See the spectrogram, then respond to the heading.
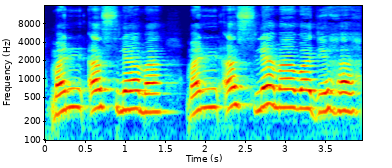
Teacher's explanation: നൂൻ സാക്കിനയ്ക്ക് ശേഷം ഇദ്ഹാറിൻ്റെ ലെറ്ററായിട്ടുള്ള ഹംസയാണ് വന്നിട്ടുള്ളത്. നൂൻ സാക്കിനയെ വ്യക്തമാക്കി മണിക്കാതെ ഉച്ചരിക്കുക കേട്ടോ. നൂനിൻ്റെ സൗണ്ടിനെ വ്യക്തമായിട്ട് കേൾപ്പിക്കുക.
